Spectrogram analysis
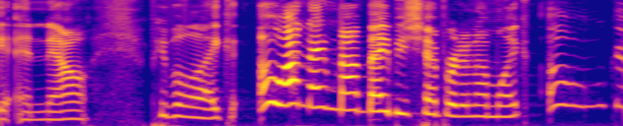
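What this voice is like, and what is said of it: Exaggerated, stronger regional accent. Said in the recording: “I love how you always bring the accent in there ... I talk like when I repeat myself, in a stronger accent”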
